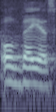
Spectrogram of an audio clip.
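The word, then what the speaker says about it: Olweus: is a guy named Dan OAS and it's pronounced Olas but it's spelled o l w and I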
